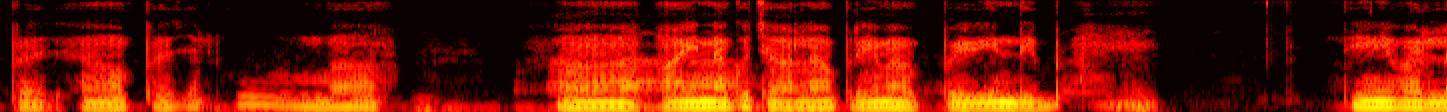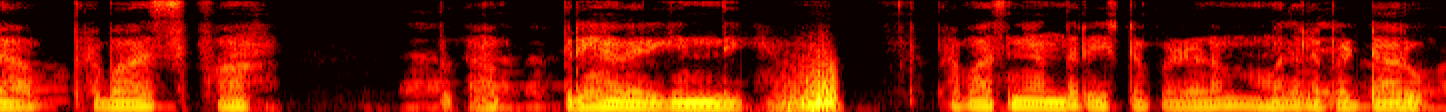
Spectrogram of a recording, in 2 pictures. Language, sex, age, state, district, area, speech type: Telugu, male, 18-30, Telangana, Nalgonda, urban, spontaneous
